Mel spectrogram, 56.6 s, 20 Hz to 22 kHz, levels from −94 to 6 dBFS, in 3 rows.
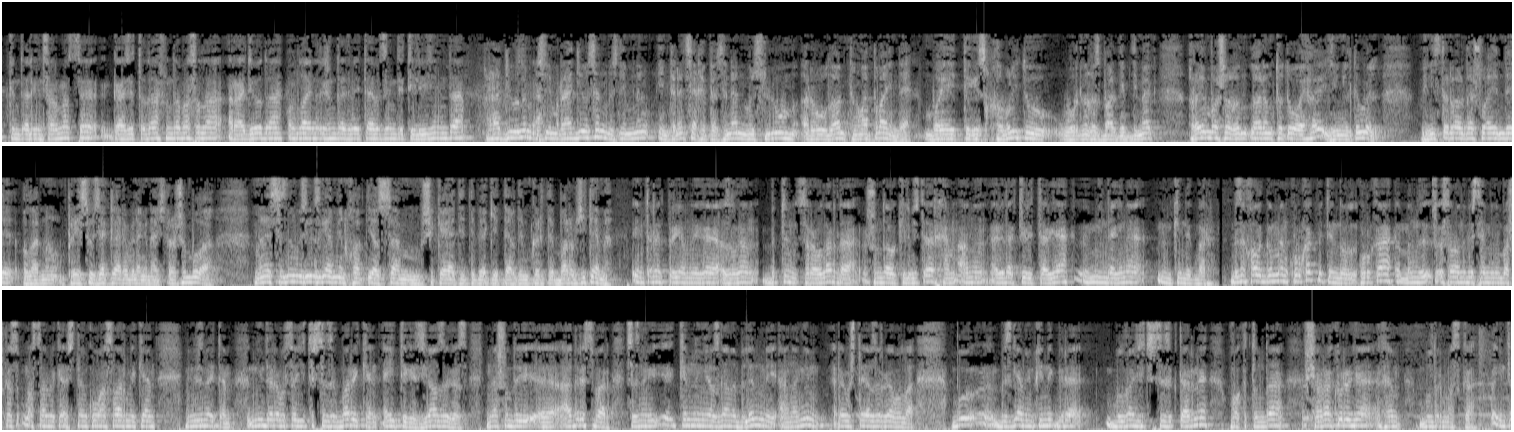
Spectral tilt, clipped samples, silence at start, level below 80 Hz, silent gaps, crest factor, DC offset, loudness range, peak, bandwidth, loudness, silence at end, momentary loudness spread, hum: -6 dB/octave; under 0.1%; 0 s; -30 dBFS; none; 12 dB; under 0.1%; 1 LU; 0 dBFS; 8.8 kHz; -12 LUFS; 0 s; 4 LU; none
